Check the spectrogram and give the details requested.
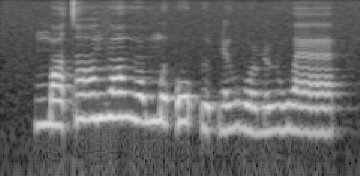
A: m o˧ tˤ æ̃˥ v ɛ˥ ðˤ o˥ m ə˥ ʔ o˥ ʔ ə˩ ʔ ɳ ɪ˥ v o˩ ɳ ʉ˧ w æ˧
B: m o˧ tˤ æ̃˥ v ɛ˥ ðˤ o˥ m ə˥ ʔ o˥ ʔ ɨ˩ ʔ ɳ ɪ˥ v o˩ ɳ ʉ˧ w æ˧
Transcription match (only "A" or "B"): B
